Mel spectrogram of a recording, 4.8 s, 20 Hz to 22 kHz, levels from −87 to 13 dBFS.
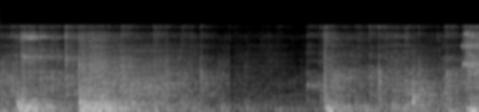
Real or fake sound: fake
